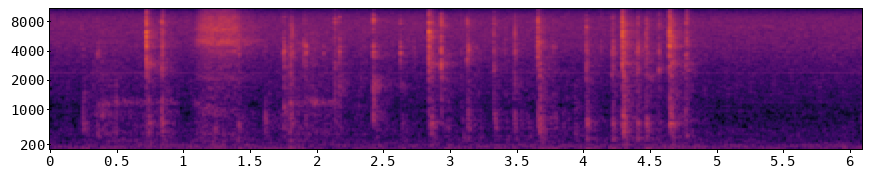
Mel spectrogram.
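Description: Computer keyboard typing: a run of faint, irregular keystrokes that stops a little before the end.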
